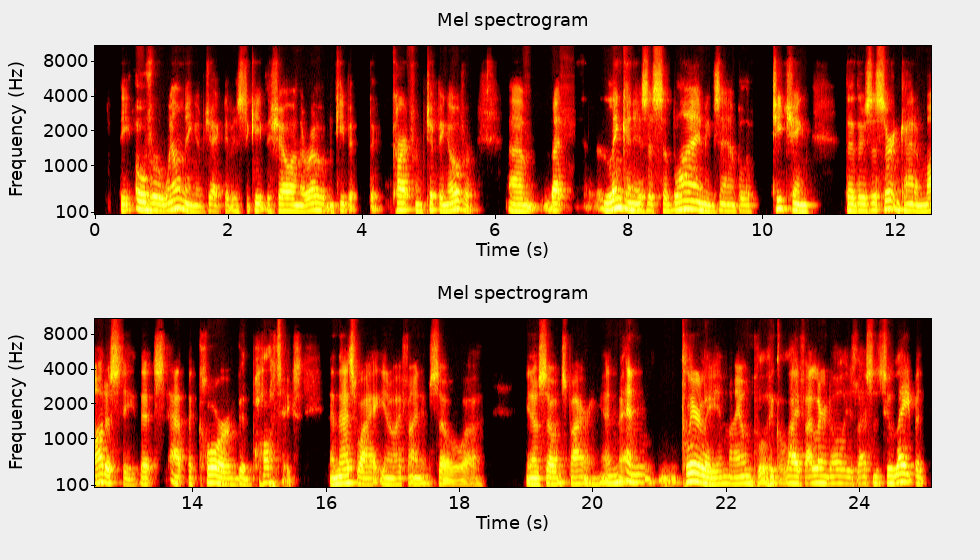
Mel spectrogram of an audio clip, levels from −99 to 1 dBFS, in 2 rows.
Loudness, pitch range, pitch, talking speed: -19 LUFS, 120-140 Hz, 130 Hz, 170 wpm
